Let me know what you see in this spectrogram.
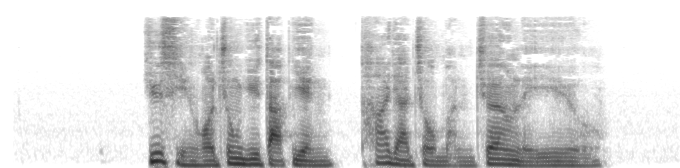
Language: Cantonese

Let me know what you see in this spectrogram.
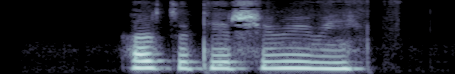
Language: Pashto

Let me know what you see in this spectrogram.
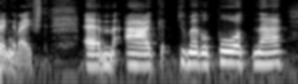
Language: Welsh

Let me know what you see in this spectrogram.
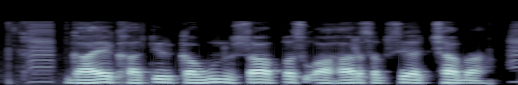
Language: Bhojpuri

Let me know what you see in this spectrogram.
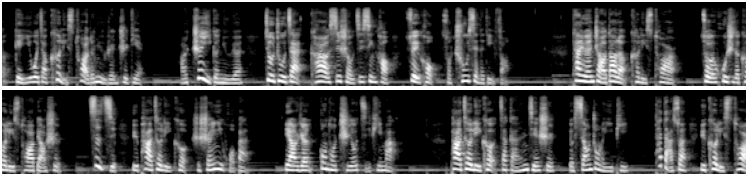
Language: Chinese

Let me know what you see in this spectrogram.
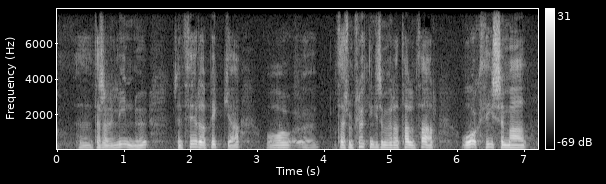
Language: Icelandic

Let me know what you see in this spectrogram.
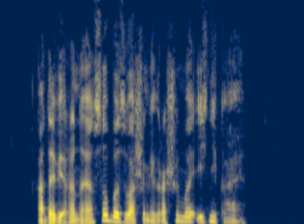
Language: Belarusian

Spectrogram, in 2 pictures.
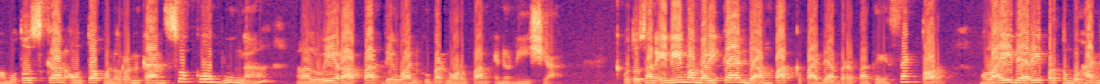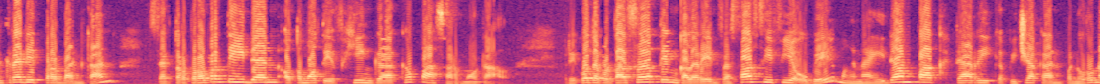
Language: Indonesian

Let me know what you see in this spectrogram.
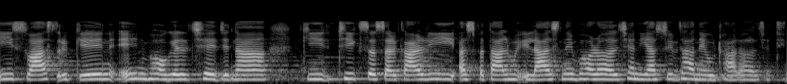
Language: Maithili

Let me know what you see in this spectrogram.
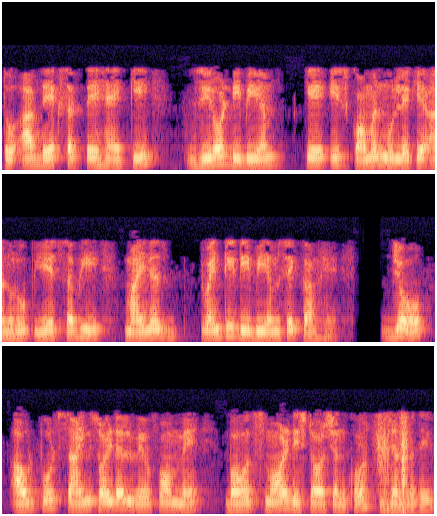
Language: Hindi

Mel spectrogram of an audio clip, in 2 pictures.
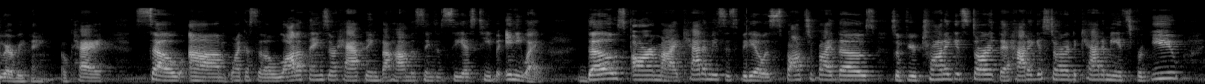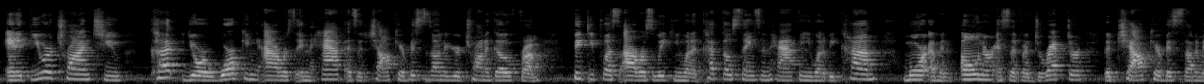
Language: English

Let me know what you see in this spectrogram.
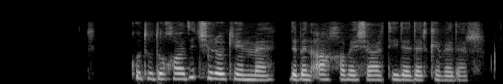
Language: Kurdish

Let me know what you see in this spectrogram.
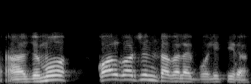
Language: Nepali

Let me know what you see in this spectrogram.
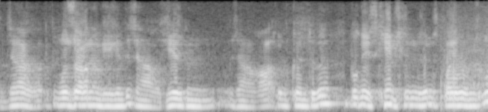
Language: Kazakh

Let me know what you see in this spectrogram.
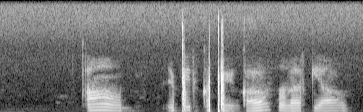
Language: Tamil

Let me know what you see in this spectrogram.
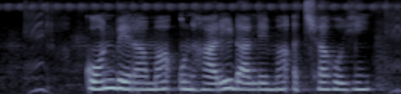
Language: Chhattisgarhi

